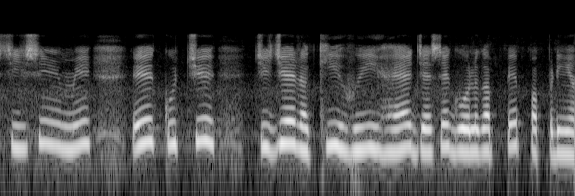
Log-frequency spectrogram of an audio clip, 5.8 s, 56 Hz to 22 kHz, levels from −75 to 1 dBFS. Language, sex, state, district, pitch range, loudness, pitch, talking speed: Hindi, female, Uttar Pradesh, Shamli, 220-270 Hz, -15 LUFS, 245 Hz, 125 wpm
